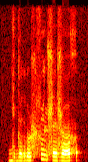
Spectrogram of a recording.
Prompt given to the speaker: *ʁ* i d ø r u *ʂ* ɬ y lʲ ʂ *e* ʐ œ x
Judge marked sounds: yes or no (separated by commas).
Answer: no, yes, yes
